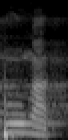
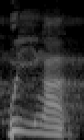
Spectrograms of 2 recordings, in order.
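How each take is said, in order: First: The first vowel is a pure u sound. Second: The first vowel blends u into i. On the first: "ikhlasul dhammi"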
